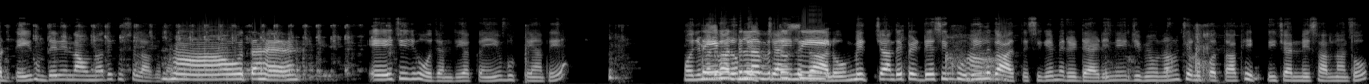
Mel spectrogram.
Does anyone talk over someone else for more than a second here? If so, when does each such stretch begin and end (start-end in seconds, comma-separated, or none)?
7.0-8.3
